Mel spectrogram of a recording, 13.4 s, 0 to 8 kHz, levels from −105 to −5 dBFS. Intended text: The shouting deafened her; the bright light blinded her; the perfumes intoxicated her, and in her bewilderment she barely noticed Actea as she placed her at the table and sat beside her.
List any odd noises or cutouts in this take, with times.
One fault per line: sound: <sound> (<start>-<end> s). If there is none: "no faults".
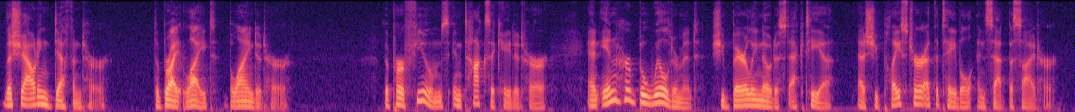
no faults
